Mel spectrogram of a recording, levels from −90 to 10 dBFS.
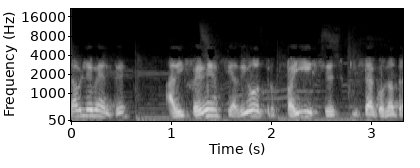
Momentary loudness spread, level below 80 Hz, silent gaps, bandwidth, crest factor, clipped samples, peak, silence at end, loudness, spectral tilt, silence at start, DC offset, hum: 9 LU; -44 dBFS; none; 3.8 kHz; 14 dB; under 0.1%; -2 dBFS; 0 s; -17 LUFS; -8 dB/octave; 0 s; under 0.1%; none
